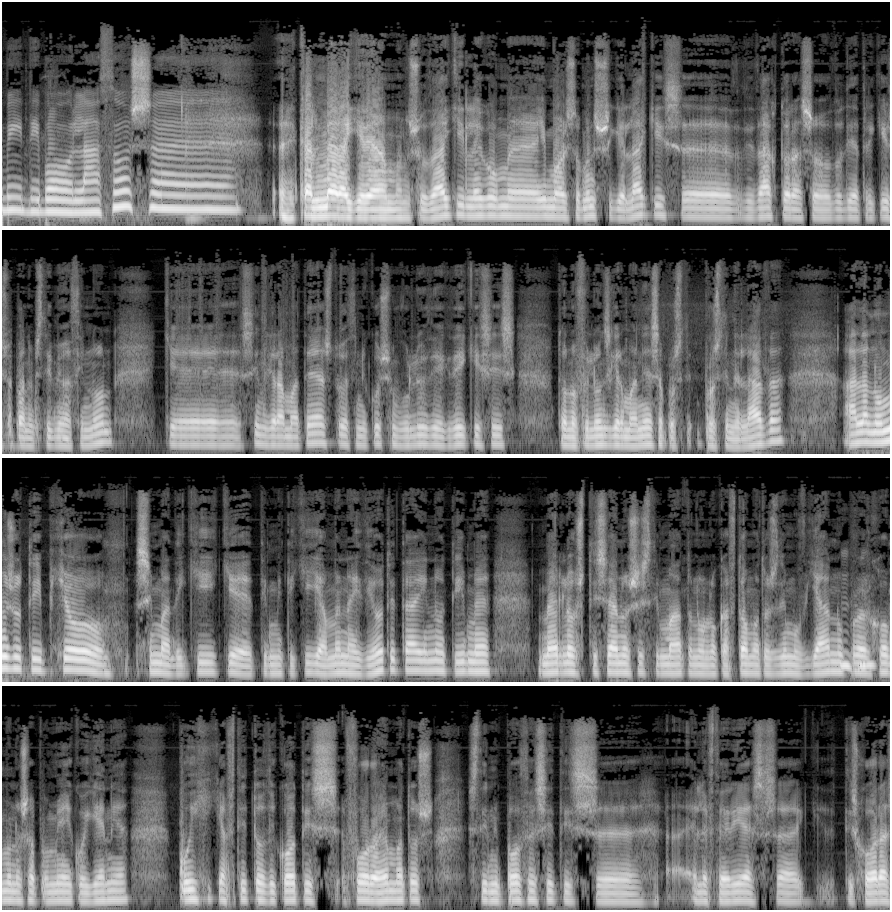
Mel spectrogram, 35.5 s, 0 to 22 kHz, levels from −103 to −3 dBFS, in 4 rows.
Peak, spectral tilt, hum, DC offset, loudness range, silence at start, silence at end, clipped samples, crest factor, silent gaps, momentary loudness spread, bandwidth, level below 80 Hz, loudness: -2 dBFS; -6 dB/octave; none; under 0.1%; 8 LU; 0 s; 0 s; under 0.1%; 14 dB; none; 11 LU; 14 kHz; -58 dBFS; -18 LUFS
